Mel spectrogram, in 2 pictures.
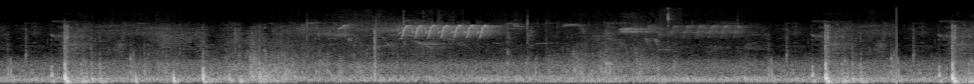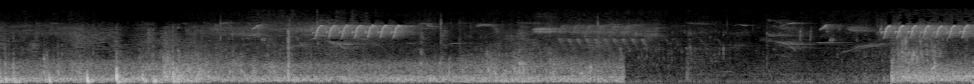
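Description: Scattered knocks and bumps of a coroplast kayak hull and paddle against a wooden jetty as a person gets in and out of the boat, over a steady low outdoor rumble. A bird's short high trill repeats several times. About two seconds before the end it drops to near silence.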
